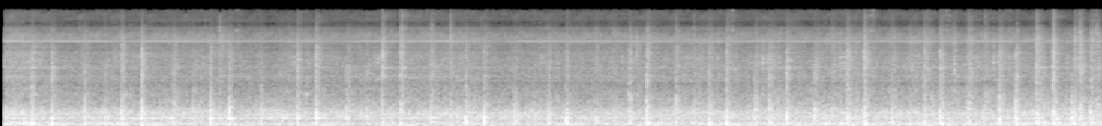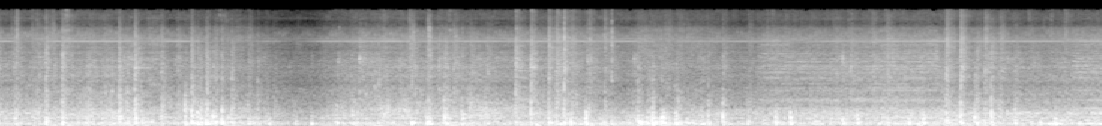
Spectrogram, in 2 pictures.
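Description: Train running along the track, heard from on board: a steady rumble with the wheels clicking over the rail joints. The sound dips briefly about two-thirds of the way through.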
